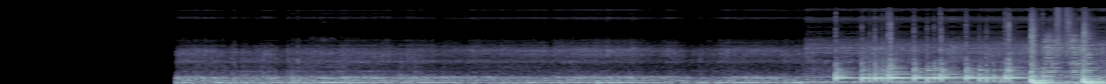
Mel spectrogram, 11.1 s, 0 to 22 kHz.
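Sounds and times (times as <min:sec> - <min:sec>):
wind noise on microphone: 0:01.8 - 0:08.1.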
